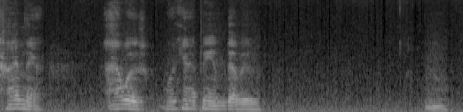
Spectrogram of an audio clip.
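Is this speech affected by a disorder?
Yes: brain injury; memory greatly affected.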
